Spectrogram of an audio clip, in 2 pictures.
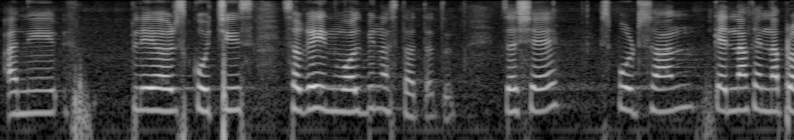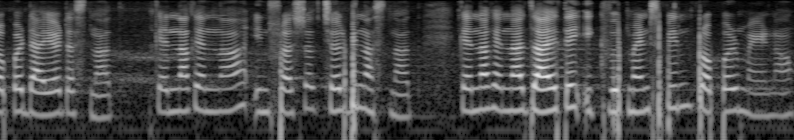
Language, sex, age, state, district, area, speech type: Goan Konkani, female, 18-30, Goa, Quepem, urban, spontaneous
